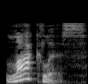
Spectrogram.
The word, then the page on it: lockless: British English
